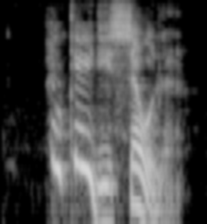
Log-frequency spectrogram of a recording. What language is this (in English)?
Kabyle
